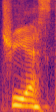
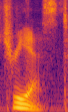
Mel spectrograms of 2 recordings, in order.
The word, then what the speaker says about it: Trieste: Trieste in Italian or in English Trieste.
